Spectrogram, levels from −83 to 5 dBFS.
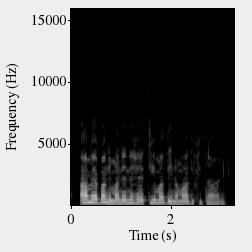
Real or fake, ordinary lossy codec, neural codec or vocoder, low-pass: real; AAC, 64 kbps; none; 14.4 kHz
